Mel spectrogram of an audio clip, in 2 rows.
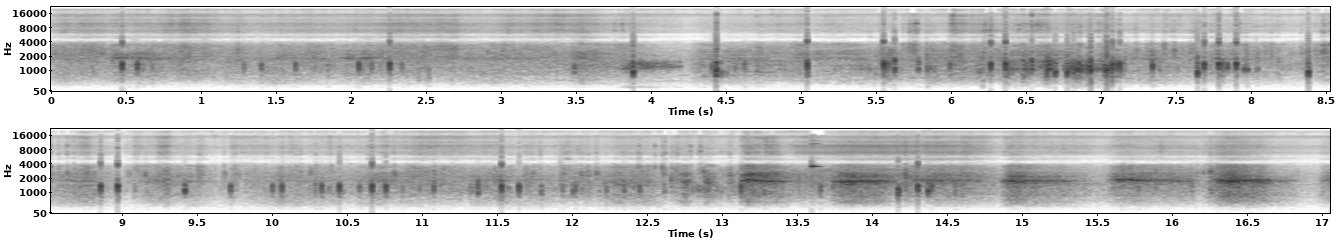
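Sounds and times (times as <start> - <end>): noisy rustle: 0.0 - 3.9.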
